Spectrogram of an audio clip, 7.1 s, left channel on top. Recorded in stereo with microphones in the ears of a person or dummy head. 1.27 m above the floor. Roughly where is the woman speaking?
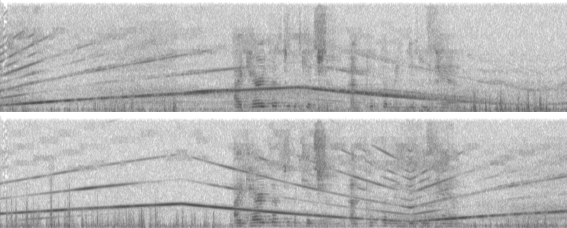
Right.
